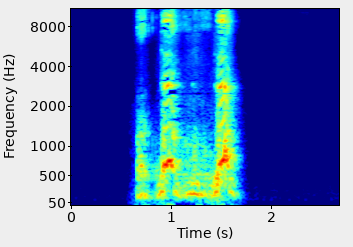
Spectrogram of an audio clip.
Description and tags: Pug Woof 2
Our little pug having a barking session.
bark, barking, dog, dogs, pug, woof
